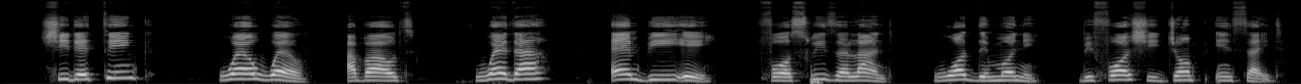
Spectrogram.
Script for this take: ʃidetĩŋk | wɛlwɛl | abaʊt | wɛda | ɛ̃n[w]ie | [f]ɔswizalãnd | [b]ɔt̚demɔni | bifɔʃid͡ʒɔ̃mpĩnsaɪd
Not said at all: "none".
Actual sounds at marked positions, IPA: b, f, w

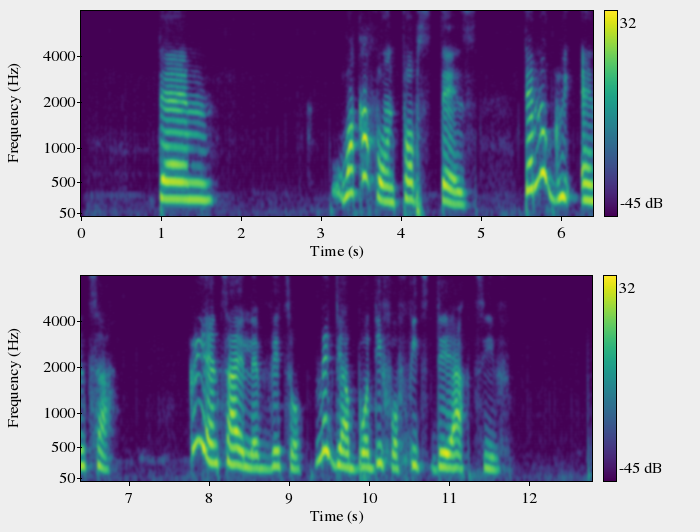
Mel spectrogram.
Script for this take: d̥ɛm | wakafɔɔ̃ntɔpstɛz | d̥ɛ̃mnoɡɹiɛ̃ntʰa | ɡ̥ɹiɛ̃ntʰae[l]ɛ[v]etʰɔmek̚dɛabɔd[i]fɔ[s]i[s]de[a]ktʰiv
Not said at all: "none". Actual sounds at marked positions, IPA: l, v, i, f, t, a

